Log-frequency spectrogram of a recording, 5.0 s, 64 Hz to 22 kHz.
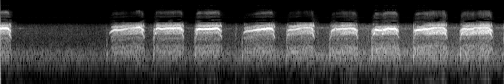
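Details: At an Estonian Osprey nest on an August afternoon in 2014, as fish is brought in: after a second of quiet, a string of nine loud, ringing whistled notes, each slurring upward, repeated rapidly.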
